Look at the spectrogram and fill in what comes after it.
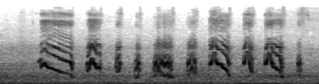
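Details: Whining Maltipoo (toy poodle crossed with Maltese) producing a rapid string of sharp, descending yips and whimpers, each sliding downward, about two per second over a low steady background hum.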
